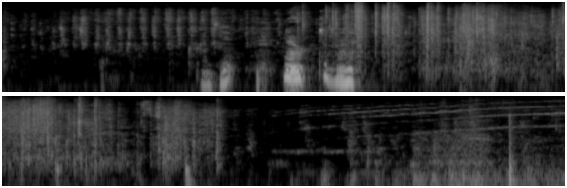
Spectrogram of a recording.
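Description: A plastic glue bottle squeaks as it is squeezed.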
